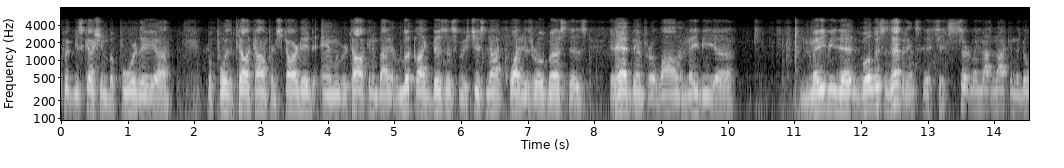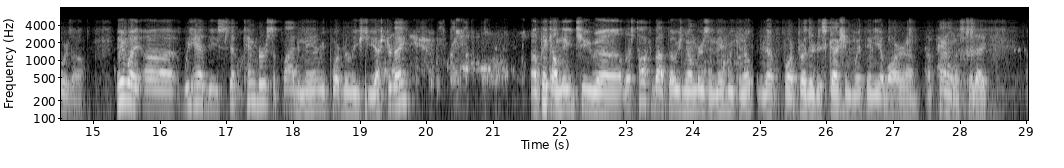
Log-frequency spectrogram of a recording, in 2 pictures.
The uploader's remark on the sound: Monthly Conference Call On Cotton.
